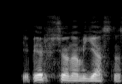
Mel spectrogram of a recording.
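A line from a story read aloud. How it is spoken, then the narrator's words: Plain. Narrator (Russian): сказал Вацак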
